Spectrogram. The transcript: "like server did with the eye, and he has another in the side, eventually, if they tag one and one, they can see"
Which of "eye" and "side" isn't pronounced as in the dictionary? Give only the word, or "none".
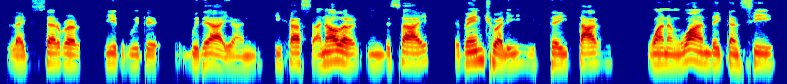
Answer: side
